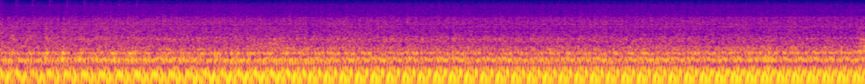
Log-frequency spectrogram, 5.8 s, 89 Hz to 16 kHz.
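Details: BMW E30 with M50 turbo six on Megasquirt KDFI v1.4, just after the first start on the new tune: a smooth, even idle with a steady low beat and no misfires or stumbles. Running properly.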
